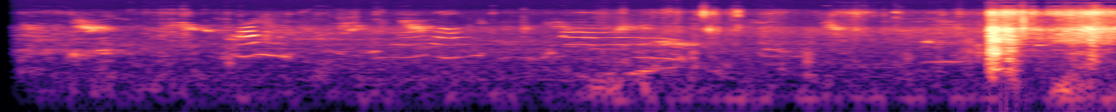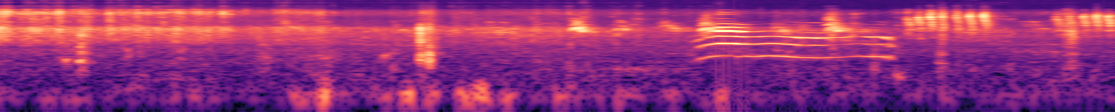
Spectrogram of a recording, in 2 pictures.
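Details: Tiny grey cat giving a short run of clear, slightly wavering meows near the end, after scattered faint squeaks and a burst of rustling noise midway.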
